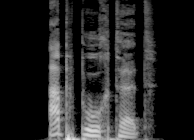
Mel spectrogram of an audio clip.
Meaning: inflection of abbuchen: 1. second-person plural dependent preterite 2. second-person plural dependent subjunctive II
- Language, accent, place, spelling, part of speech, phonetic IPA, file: German, Germany, Berlin, abbuchtet, verb, [ˈapˌbuːxtət], De-abbuchtet.ogg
